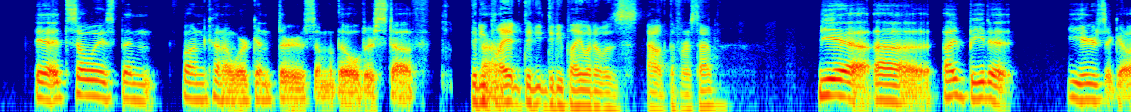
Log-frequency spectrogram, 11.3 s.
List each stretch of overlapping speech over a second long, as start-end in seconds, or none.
none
